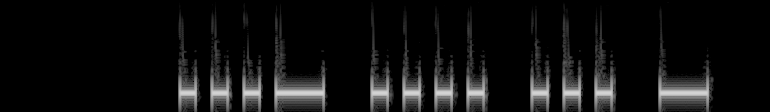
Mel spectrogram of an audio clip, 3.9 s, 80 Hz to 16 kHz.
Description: Morse code, heard as a keyed tone, about 15 wpm, 700 Hz. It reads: VHST
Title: Four Challenging Letter-Number Combinations 15wpm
